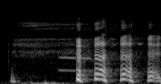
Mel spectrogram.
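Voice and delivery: big burst of laughter; loud laughter. Real, not acted. Laughs hard at joke.

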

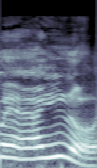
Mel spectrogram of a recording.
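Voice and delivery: high, loud delighted amazement; real happy. Retold or imitated. Blind man amazed at the right guess, imitated happy outburst. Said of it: "he was real happy".

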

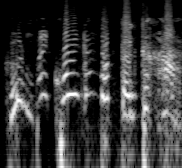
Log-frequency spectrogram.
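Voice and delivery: high-pitched, inviting lady's voice; gracious hostess, pitched high; smiling lady. A narrator's reading. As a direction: invite them politely with a smile. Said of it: "คุณหญิงวาดยิ้มให้เจ้าคุณทั้งสอง".

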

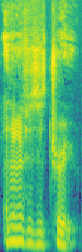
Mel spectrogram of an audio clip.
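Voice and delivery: ordinary delivery

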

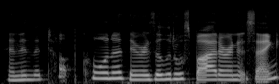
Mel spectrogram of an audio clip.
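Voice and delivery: ordinary delivery, nothing marked

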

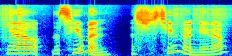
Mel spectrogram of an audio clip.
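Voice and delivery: high, soft put-on comforting voice; mock soothing. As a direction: coo it as feigned reassurance. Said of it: "She's like".

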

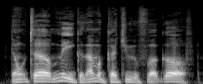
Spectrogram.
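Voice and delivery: ordinary talk, nothing marked

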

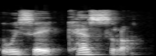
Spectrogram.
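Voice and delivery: usual speaking voice

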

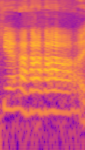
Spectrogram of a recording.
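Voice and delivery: put-on high, giggly little kid; child voice. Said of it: "so Basil's like".

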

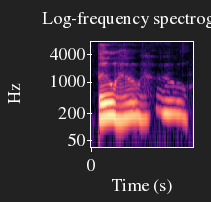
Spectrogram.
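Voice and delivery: hammed-up boo hoo sob; fake crying. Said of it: "I do this".

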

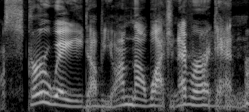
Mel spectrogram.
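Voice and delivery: hammed-up disgruntled fan; mock commenter rant. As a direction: drag it out like a whiny fan quitting. Mocking angry commenters.

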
